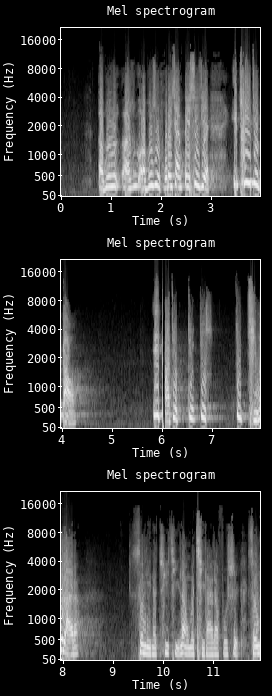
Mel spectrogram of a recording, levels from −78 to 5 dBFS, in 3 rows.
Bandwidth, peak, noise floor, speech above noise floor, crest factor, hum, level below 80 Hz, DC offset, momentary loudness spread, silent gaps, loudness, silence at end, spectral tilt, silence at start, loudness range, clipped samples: 14.5 kHz; 0 dBFS; -45 dBFS; 39 dB; 8 dB; none; -32 dBFS; under 0.1%; 9 LU; none; -7 LUFS; 0 s; -5 dB/octave; 0.75 s; 5 LU; 2%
